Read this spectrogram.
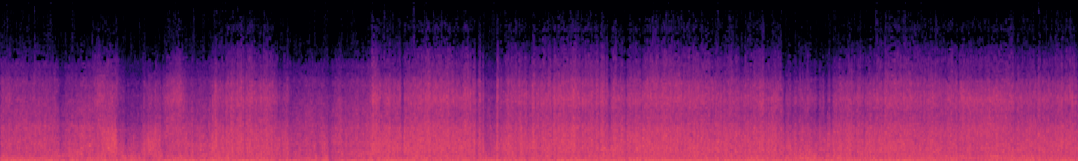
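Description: Tyres hum steadily on asphalt.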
